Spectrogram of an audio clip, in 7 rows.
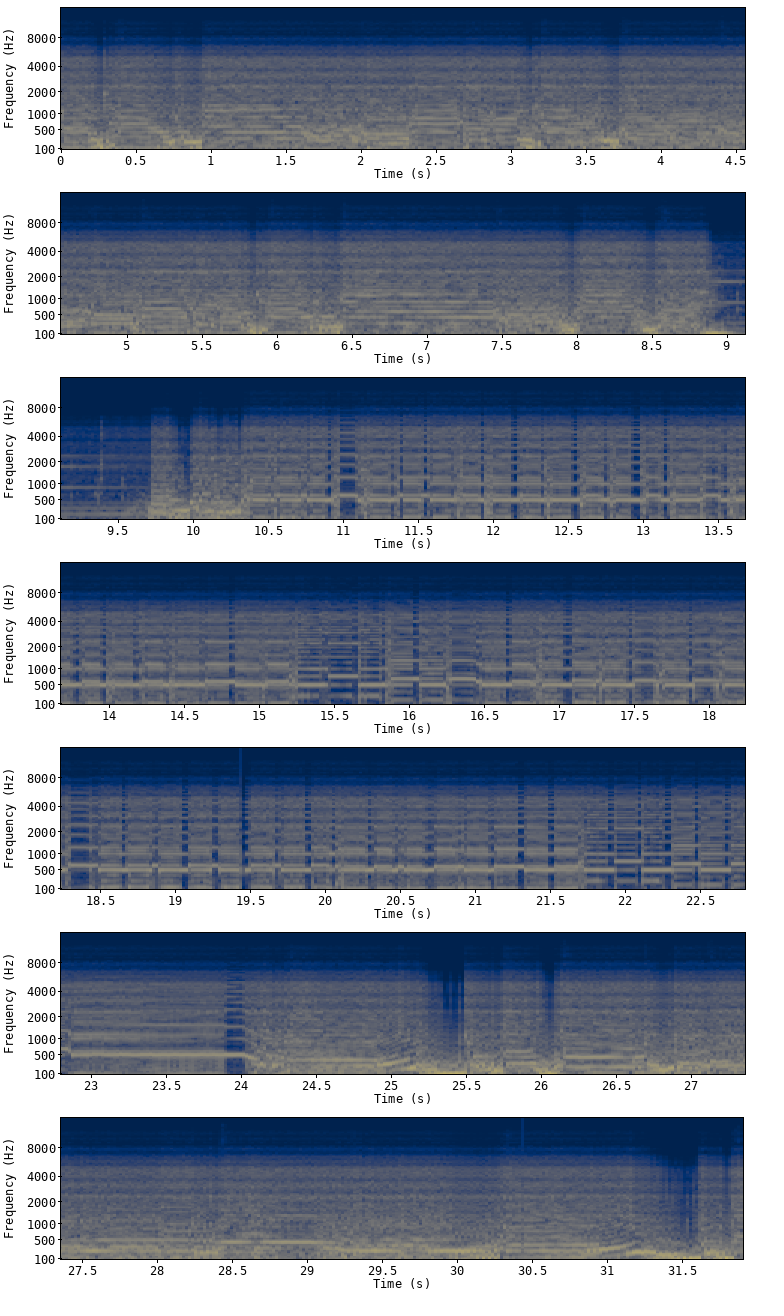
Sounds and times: Bass guitar: 0.0s - 31.9s.

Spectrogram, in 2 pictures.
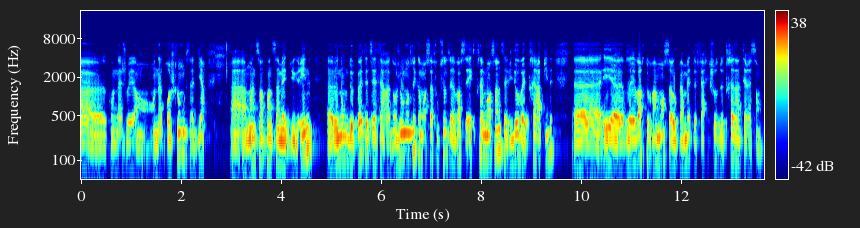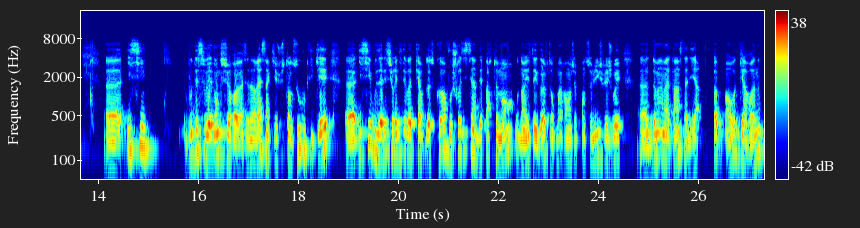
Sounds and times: Speech: 0.0s - 27.3s.

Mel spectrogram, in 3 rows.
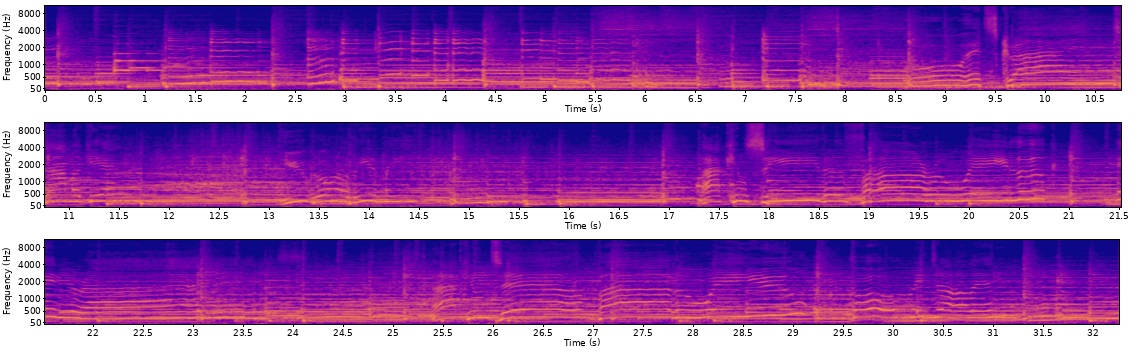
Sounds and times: Music: 0.0s - 32.2s.

